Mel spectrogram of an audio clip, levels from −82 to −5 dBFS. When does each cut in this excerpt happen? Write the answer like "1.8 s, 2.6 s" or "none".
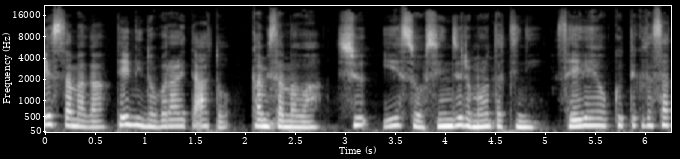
2.0 s, 2.8 s, 5.0 s

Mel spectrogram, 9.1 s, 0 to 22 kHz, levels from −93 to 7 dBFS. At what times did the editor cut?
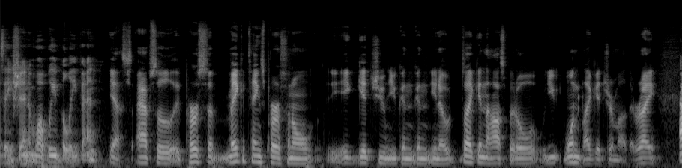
1.4 s, 4.3 s, 5.1 s, 5.5 s, 6.2 s, 7.8 s

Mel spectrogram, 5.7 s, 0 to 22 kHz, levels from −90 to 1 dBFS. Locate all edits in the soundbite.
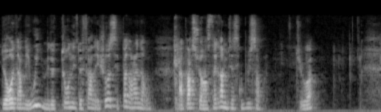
1.2 s, 3.6 s

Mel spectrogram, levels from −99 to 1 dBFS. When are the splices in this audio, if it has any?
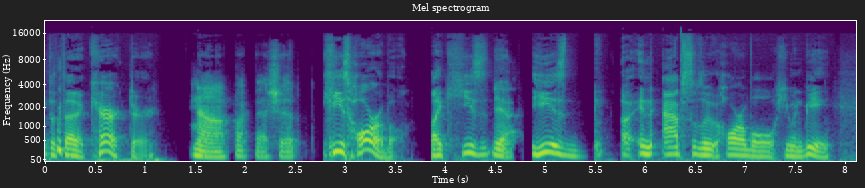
4.8 s

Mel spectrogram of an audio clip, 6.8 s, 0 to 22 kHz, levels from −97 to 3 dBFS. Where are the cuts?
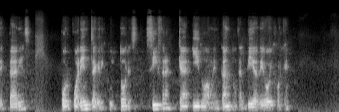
1.8 s, 4.8 s

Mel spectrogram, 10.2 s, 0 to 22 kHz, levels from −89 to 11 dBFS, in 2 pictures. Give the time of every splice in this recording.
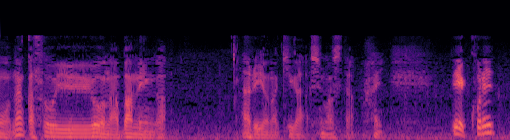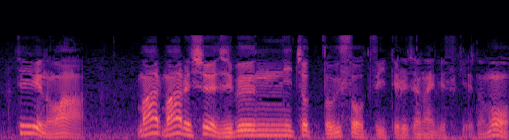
6.7 s

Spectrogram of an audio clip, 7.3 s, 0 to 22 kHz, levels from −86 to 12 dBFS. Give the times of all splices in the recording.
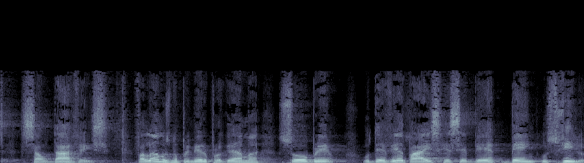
5.1 s

